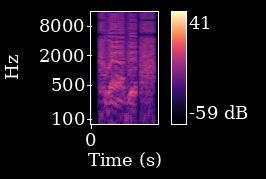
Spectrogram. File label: "credits", Synth Voice; Kenney's Sound Pack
